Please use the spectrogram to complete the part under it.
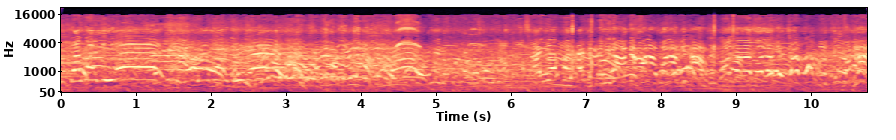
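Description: Young children shout and cheer excitedly outdoors.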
